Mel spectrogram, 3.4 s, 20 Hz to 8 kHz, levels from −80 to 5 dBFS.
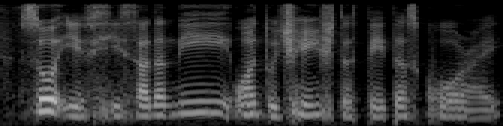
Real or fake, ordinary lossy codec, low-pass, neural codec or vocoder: fake; none; 7.2 kHz; vocoder, 24 kHz, 100 mel bands, Vocos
